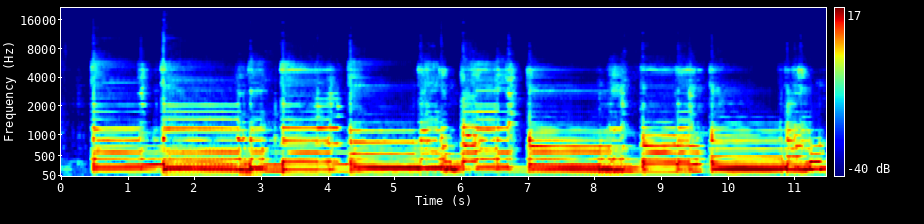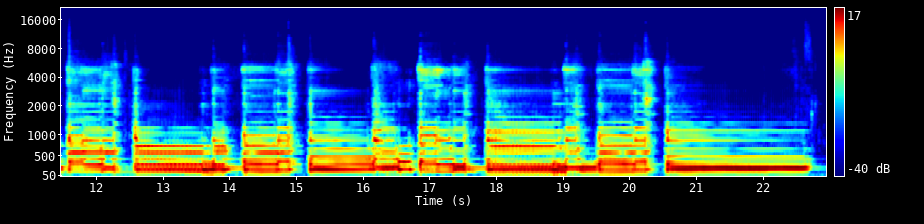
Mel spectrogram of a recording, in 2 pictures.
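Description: A guitar plays a finger-picked chord pattern, notes plucked in a steady repeating rhythm with a bright, slightly processed tone, loud and close.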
